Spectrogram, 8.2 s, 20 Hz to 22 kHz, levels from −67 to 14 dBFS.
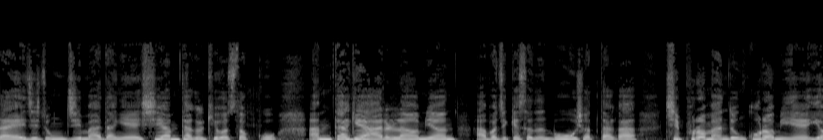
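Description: No audible faults anywhere in the speech.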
